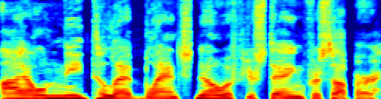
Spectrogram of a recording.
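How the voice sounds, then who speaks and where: A man's put-on character voice, high in pitch, at a very even loudness. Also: moderate pace, fairly even intonation. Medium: read story.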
